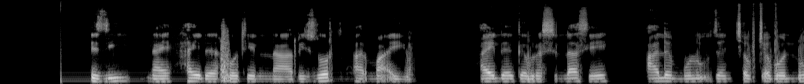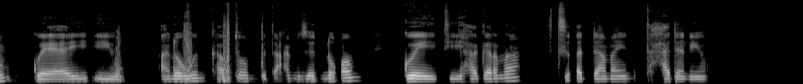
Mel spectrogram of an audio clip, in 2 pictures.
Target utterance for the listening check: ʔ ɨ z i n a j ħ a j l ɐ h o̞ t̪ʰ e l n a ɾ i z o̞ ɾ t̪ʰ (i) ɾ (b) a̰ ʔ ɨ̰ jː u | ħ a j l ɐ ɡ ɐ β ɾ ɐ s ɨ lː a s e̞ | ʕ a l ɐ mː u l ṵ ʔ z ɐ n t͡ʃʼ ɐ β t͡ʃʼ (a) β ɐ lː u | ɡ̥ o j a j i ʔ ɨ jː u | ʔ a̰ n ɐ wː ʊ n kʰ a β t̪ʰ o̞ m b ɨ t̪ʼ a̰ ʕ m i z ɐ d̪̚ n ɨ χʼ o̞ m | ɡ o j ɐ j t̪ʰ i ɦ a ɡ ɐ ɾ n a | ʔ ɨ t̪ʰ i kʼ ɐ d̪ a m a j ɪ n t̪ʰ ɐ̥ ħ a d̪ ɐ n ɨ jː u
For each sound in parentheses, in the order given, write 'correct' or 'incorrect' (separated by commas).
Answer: incorrect, incorrect, incorrect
